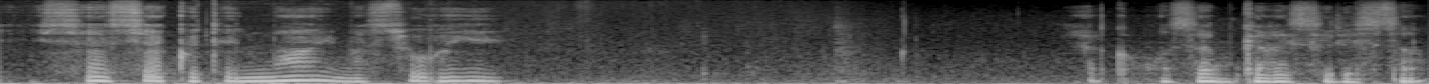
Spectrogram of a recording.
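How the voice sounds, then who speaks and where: The speaker talks at a moderate pace. There are long, frequent pauses. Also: woman. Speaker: actress. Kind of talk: acting demo reel scenes.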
